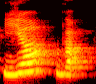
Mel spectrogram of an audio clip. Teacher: य और व को बोलने में किसी भी तरह का संघर्ष नहीं करना पड़ता है, ये संघर्षहीन ध्वनियां हैं।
